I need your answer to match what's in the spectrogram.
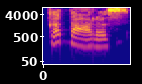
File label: "kataras", Lithuanian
